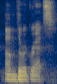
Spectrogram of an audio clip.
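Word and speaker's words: The Regrettes: The Ragrats? – No. The Regrets is like a female regret. You know how it's a dude and dudette? – Oh, E-T-T-E. – Yeah, so it's E-T-T-E-S.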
